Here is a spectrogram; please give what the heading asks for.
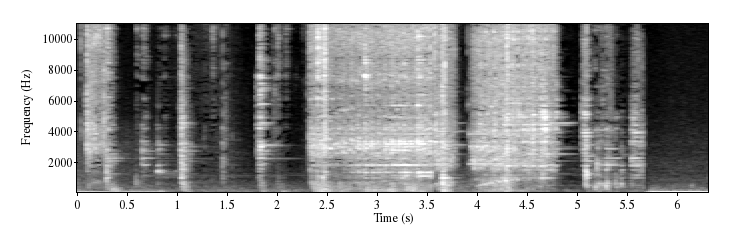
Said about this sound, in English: Using a 17 millimeter deep socket, we can get the rest of this bumper assembly off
